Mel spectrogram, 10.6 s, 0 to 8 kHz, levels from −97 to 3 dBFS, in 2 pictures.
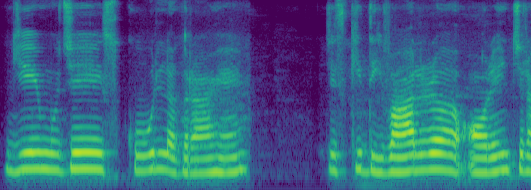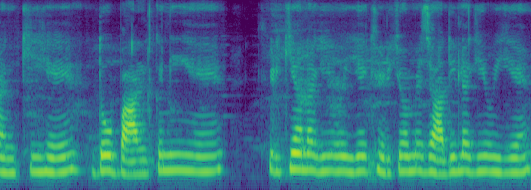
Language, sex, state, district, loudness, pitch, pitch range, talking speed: Hindi, female, Jharkhand, Sahebganj, -17 LUFS, 200 Hz, 195-215 Hz, 140 wpm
